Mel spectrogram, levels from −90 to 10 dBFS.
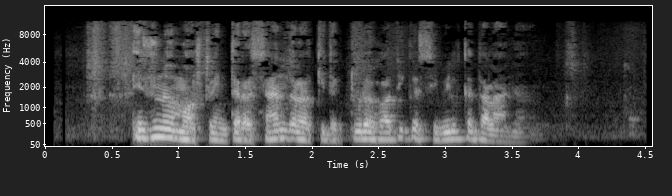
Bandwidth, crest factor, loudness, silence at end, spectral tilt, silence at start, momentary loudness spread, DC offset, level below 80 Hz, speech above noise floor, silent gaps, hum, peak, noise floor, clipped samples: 11.5 kHz; 18 dB; -20 LUFS; 0.95 s; -5.5 dB/octave; 0.3 s; 14 LU; under 0.1%; -66 dBFS; 32 dB; none; none; -2 dBFS; -51 dBFS; under 0.1%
